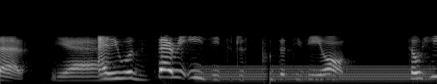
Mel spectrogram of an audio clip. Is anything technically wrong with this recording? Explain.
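Yes. At 2.64 to 2.70 s there is packet loss with pitch repetition. About 60 ms of speech is missing, which fits three lost 20 ms packets. The receiver repeats the last pitch cycle, so the speech briefly holds as a buzzy tone, fades, then cross-fades back. The narrow telephone band from G.711 coding can be heard throughout.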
